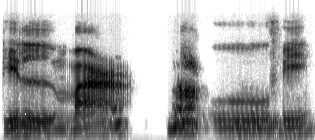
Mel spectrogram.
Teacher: Ain ya dibaca di tenggorokan ya bil ma'rufi ra dhammah wawu sukun mat tabi'i panjang 2 harokat.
